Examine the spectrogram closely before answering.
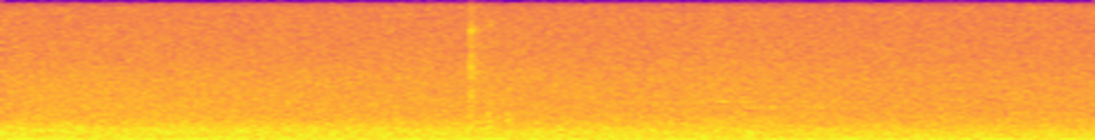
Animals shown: forest ambience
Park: Acadia National Park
